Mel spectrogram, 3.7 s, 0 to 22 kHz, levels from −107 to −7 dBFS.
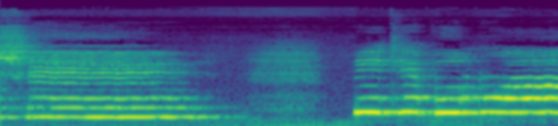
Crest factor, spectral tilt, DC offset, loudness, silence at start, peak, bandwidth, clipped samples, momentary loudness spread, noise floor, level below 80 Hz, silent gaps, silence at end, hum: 14 dB; -4.5 dB/octave; under 0.1%; -16 LUFS; 0 s; -4 dBFS; 7.8 kHz; under 0.1%; 11 LU; -46 dBFS; -56 dBFS; none; 0 s; none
